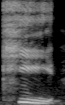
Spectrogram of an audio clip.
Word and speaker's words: qui: You've heard me say who before, but who is qui, like a key that you put into a door, qui.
